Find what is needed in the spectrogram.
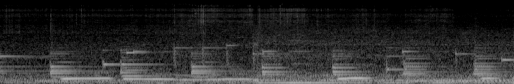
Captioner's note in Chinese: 哼起歌來～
